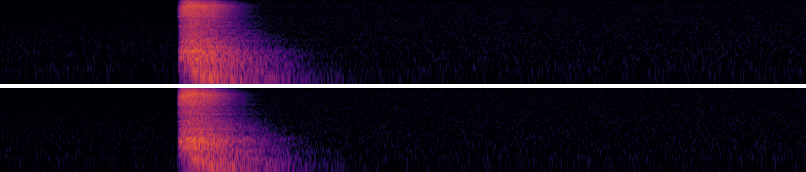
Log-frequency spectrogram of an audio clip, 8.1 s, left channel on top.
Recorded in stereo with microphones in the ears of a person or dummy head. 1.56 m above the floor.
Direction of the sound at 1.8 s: 45° right (ahead or behind).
